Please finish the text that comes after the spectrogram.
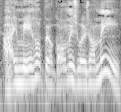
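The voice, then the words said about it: Put-on accent, humorous voice. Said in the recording (Spanish): “me pongo como a hablar con otros acentos, otros idiomas... me pongo a hablar de otra manera”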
